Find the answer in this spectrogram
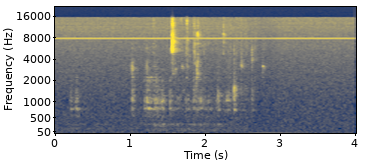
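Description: Faint clicks and small watery plops from a 3D-printed Mascall mill mouse trap over a water bucket as a mouse works its bait paddles. They come in a short cluster in the middle, with one sharper click among them.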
